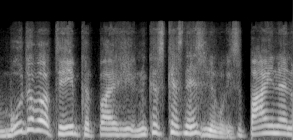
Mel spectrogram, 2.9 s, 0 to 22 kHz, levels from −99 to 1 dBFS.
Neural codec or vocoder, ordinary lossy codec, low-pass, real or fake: codec, 16 kHz in and 24 kHz out, 0.4 kbps, LongCat-Audio-Codec, fine tuned four codebook decoder; Opus, 16 kbps; 10.8 kHz; fake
